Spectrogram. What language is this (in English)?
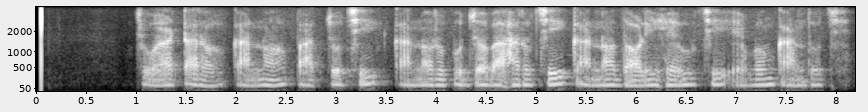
Odia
